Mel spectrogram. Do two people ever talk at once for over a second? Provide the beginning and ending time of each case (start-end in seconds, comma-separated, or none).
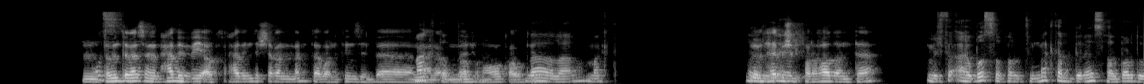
4.1-5.5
